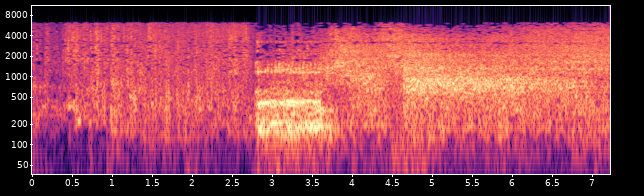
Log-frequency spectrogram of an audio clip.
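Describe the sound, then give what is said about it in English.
A loud, low, rumbling belch bursts out abruptly and lasts about a second, set against a steady rushing hiss that runs throughout and continues after it. “Boy, that was some belch.”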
